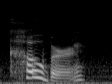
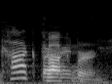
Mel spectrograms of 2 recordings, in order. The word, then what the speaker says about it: Cockburn: Her real last name is pronounced Coburn, but it looks like Cockburn.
